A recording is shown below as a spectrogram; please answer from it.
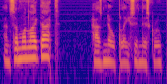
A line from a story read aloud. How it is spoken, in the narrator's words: he said flatly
